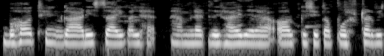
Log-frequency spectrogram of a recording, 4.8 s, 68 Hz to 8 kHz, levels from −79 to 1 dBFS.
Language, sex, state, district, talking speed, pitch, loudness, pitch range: Hindi, female, Bihar, East Champaran, 185 wpm, 205 Hz, -15 LUFS, 200-210 Hz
